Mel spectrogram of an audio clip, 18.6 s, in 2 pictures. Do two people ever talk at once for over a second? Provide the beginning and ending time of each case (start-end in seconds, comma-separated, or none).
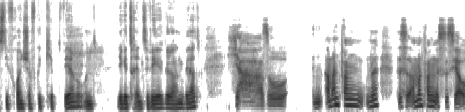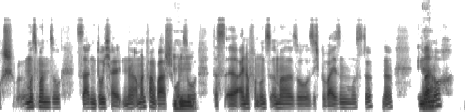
none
